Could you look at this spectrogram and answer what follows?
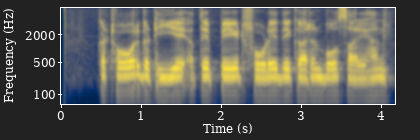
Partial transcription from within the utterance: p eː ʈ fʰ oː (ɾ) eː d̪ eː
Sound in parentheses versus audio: incorrect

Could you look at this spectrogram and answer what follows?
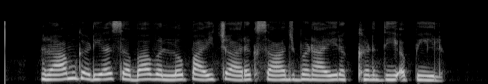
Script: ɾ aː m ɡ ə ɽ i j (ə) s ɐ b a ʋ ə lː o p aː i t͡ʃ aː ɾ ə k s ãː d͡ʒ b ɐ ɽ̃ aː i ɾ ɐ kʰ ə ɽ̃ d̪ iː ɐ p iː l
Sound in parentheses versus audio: incorrect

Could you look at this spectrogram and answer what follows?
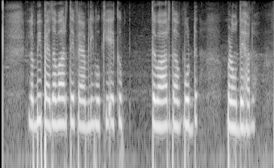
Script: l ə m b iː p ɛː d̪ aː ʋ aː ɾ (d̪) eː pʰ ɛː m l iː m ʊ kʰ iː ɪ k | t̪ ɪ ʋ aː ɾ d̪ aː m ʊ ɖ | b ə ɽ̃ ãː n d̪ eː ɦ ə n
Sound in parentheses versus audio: incorrect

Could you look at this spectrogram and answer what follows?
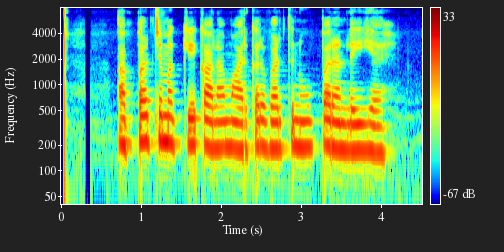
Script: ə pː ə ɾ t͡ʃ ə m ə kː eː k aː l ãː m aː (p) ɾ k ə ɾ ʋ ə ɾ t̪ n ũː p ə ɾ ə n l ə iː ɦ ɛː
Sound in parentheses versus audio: incorrect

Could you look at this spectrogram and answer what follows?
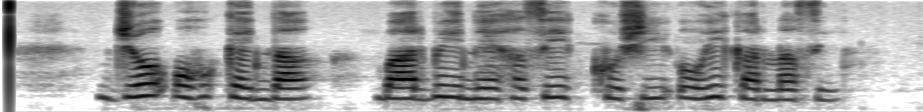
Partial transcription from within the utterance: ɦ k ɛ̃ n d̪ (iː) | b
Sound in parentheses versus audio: incorrect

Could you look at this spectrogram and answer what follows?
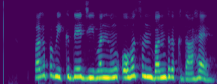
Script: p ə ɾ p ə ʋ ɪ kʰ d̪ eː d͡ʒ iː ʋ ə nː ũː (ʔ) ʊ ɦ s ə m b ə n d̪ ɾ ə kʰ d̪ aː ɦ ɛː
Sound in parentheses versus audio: correct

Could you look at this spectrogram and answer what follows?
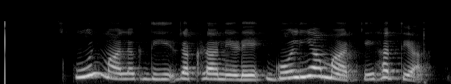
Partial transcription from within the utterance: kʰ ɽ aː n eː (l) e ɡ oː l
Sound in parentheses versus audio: incorrect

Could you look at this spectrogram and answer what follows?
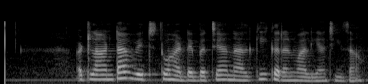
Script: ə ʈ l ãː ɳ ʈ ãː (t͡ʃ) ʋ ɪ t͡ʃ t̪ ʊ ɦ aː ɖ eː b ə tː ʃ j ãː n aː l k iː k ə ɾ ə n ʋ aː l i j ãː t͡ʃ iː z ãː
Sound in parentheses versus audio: incorrect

